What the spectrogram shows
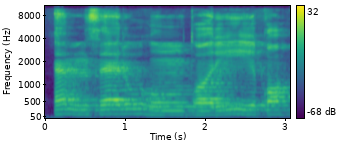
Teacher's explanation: പദത്തിൻ്റെ അന്ത്യത്തിൽ വീണ്ടും സാക്കിനത്തായ മീം ഇൽഹാർ ഷഫവി മണിക്കാതെ വെളിവാക്കുക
